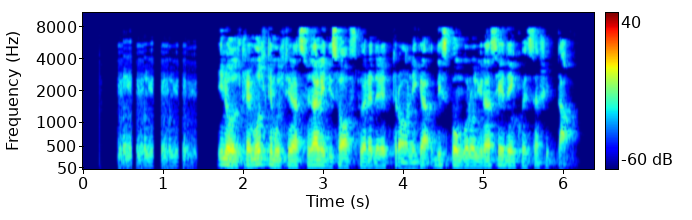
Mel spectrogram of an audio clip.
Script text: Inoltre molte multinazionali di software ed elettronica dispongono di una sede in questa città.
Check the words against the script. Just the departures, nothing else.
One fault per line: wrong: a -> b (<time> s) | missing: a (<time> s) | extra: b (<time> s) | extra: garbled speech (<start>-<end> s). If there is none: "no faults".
no faults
